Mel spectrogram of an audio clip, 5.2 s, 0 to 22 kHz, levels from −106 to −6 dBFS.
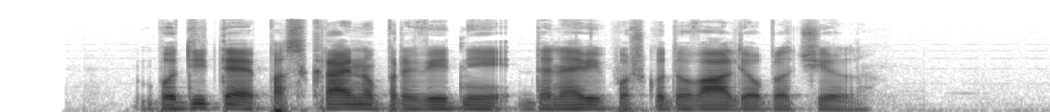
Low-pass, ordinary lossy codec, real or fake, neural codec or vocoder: none; none; real; none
